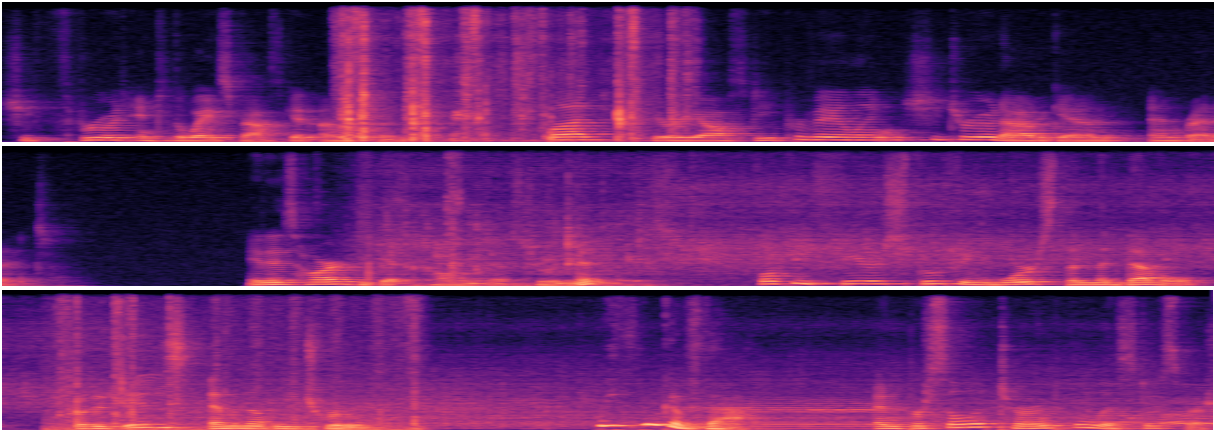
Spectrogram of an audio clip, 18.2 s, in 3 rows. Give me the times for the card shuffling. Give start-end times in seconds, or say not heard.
1.6-3.5, 7.6-8.4, 12.3-14.2.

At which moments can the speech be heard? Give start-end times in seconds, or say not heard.
0.0-6.4, 7.2-14.0, 15.1-18.1.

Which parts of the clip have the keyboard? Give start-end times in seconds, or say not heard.
not heard.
